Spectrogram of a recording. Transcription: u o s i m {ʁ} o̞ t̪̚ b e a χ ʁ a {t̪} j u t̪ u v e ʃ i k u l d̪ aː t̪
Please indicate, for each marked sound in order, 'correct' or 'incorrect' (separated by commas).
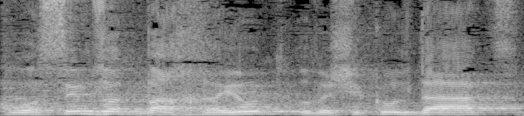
incorrect, incorrect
